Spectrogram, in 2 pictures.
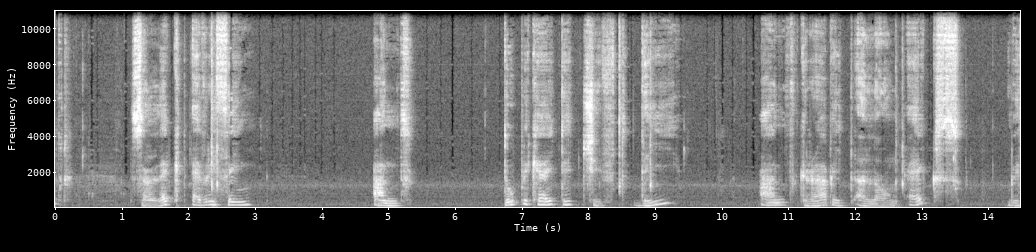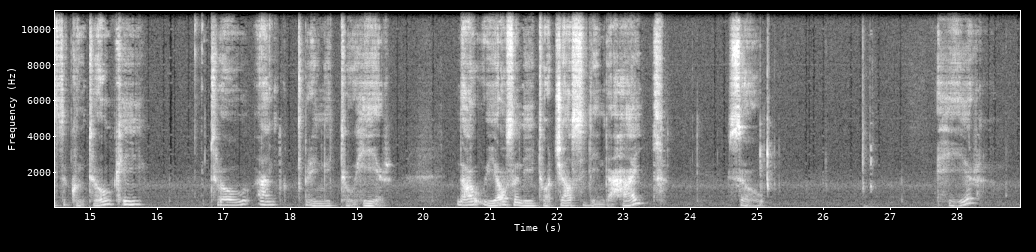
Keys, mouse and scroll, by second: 0.5 scroll down 1, 1.0 scroll up 1, 2.3 a, 8.4 shift+d, 12.6 x, 16.6 ctrl+click, 19.1 middle click, 28.7-28.9 scroll down 1.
